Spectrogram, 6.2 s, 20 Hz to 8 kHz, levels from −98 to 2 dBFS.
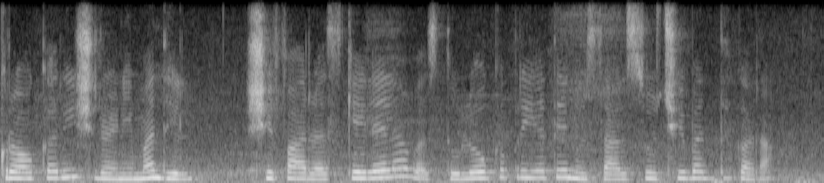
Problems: constant background noise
